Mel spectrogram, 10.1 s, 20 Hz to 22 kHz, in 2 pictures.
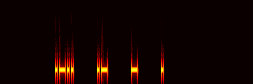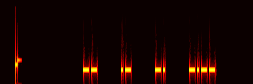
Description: Morse code, heard as a keyed tone, about 30 wpm, spaced as for 14 wpm, 690 Hz. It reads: LATE MANY
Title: 4x Character Spacing - Top 300 Words - 30wpm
